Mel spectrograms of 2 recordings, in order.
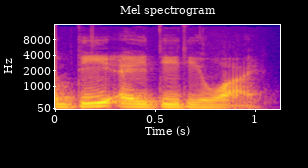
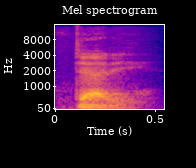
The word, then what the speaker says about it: daddy: If, for example, D-A-D-D-Y. How do you pronounce it? Daddy. And? Daddy. So when you say daddy, it's a very swift, it's like just a tap, right?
